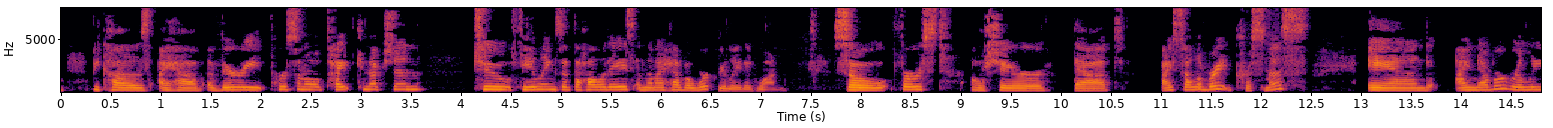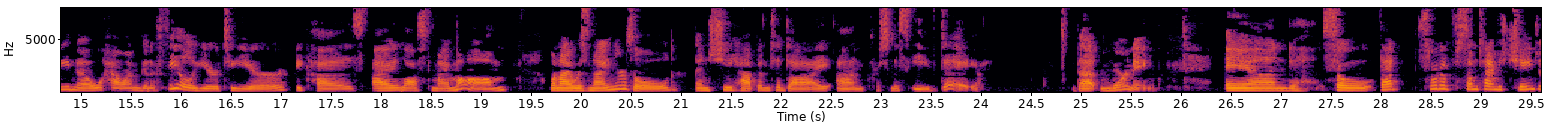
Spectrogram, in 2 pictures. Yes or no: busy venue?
no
